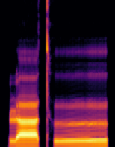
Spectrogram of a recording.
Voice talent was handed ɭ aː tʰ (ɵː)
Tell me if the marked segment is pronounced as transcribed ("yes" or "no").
yes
